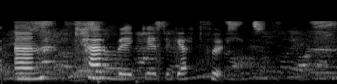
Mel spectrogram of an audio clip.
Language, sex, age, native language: Icelandic, female, 10, Icelandic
